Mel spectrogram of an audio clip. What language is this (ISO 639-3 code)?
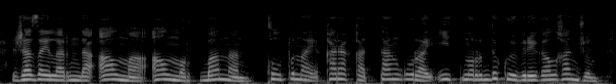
kaz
